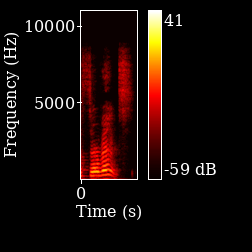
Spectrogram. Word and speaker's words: servant: te in there but sometimes like in servant you know servant if you don't get that te in there you'll have a Mis you know it'll sound it won't sound correct so always air on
